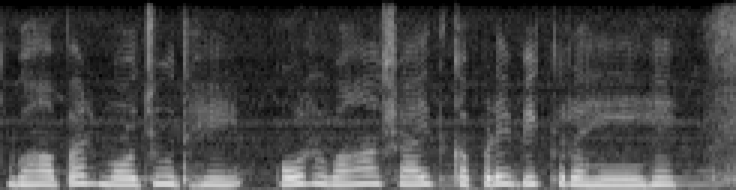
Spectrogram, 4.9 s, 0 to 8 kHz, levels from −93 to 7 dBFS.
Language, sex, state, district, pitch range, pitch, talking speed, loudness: Hindi, male, Madhya Pradesh, Bhopal, 275-300 Hz, 285 Hz, 135 wpm, -15 LUFS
